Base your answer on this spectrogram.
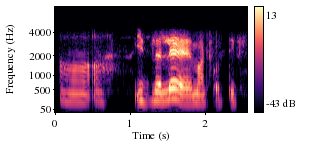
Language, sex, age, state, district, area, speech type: Kannada, female, 30-45, Karnataka, Shimoga, rural, conversation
